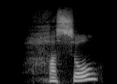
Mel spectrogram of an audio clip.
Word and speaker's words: hustle: Okay, so what are some other common words with a silent T? How about ballet? B-A-L-L-E-T. Hustle? H-U-S-T-L-E. And its friend, bustle? B-U-S-T-L-E.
